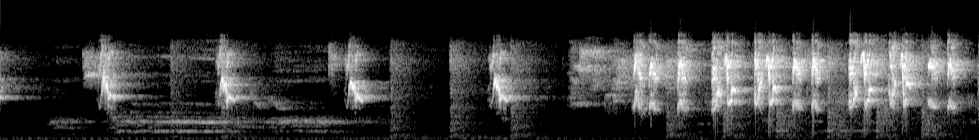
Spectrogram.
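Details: Lovebird-style mimicry by a long-tailed shrike, sung with kapas tembak phrases: spaced scratchy chirps at first, then a dense, fast burst of shrill, rattling notes in the final two seconds.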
